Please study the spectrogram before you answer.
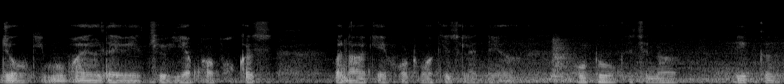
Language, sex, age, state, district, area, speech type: Punjabi, male, 45-60, Punjab, Jalandhar, urban, spontaneous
